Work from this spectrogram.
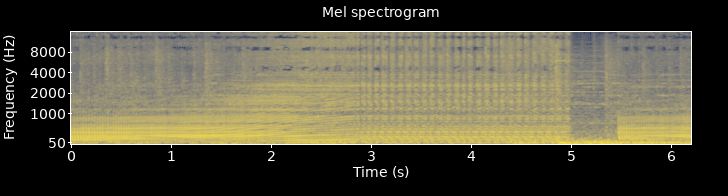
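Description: Motorcycle engine revved at full throttle, a loud, sustained roar with rising and shifting pitch close by, briefly dropping out before surging back.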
